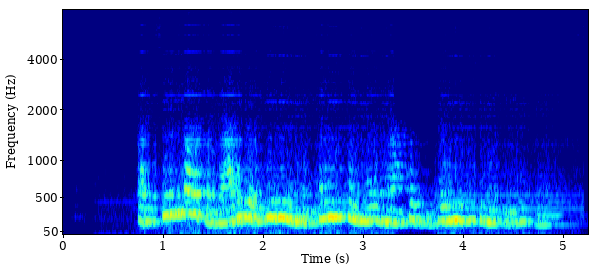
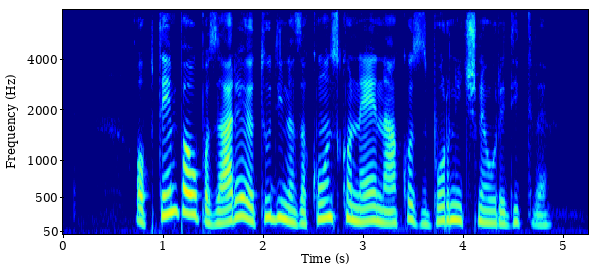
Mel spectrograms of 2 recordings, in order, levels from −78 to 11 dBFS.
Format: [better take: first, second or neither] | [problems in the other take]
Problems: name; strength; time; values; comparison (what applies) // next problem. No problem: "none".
second | noise reduction (neural separator model SepFormer DNS4)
